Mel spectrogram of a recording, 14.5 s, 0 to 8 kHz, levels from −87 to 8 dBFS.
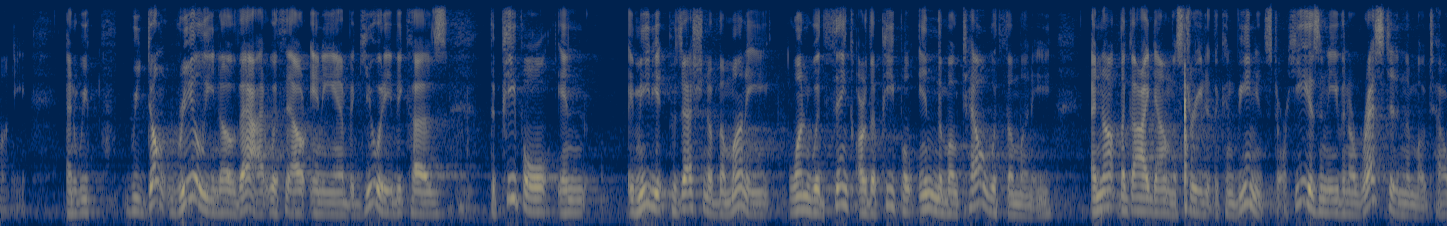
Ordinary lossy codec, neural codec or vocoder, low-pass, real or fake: Opus, 32 kbps; none; 7.2 kHz; real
